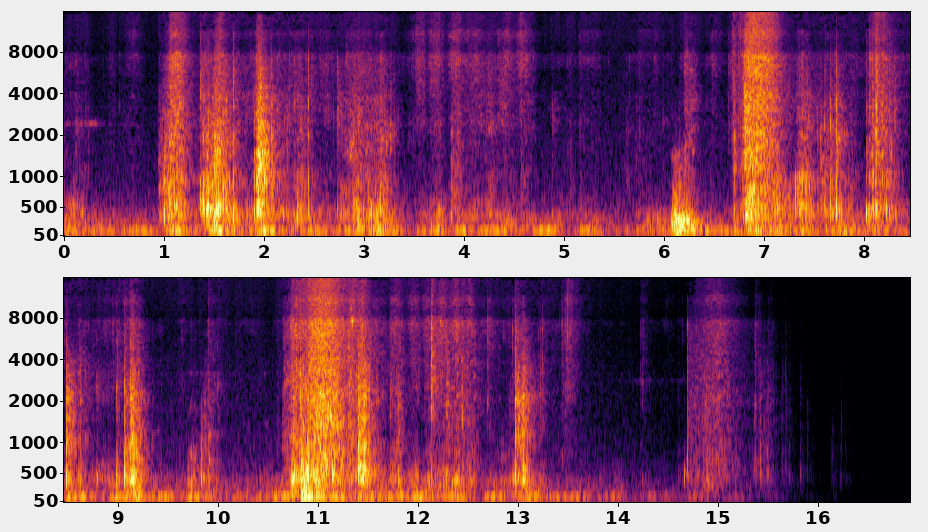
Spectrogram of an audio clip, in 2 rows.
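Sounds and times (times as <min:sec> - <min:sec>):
low steady hum: 0:00.0 - 0:15.5
chalk crunching and breaking: 0:06.7 - 0:09.1.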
